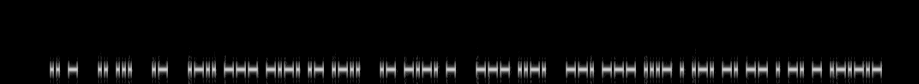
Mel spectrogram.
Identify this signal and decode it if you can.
Morse code, heard as a keyed tone, about 40 wpm, 700 Hz. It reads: IT IS A LOCAL ACT OF GOVERNMENT.
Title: Sentences from Top 1000 Words - Review Part 3 - 40wpm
